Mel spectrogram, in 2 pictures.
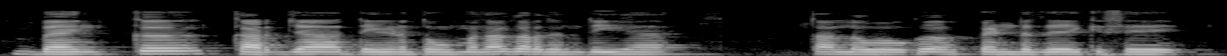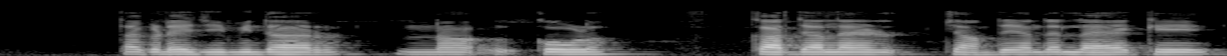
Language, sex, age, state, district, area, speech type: Punjabi, male, 18-30, Punjab, Fatehgarh Sahib, rural, spontaneous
